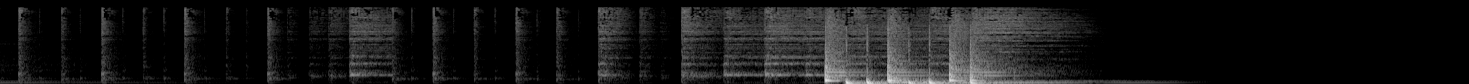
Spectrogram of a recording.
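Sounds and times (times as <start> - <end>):
drums: 0.0 - 11.5
bass: 8.4 - 11.7.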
